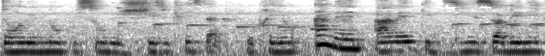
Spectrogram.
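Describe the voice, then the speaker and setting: A woman's voice: sits low, fairly even intonation, measured pace. Fervent woman preacher, echoey room. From DR Congo. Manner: fervent, repetitive declarations. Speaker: minister. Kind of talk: preaching and leading prayer. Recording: echoey room with soft music.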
